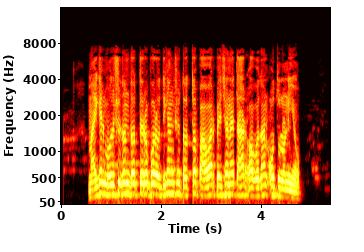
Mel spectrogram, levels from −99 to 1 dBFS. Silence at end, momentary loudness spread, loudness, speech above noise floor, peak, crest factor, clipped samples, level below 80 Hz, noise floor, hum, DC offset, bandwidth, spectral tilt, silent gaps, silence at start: 0.65 s; 4 LU; -13 LUFS; 41 dB; 0 dBFS; 12 dB; under 0.1%; -56 dBFS; -53 dBFS; none; under 0.1%; 7.2 kHz; -6 dB/octave; none; 0.55 s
